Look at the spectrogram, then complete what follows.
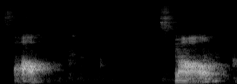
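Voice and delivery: small whispered then softly echoed; fading whisper. Shown as a demonstration. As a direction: let small fade to a whisper. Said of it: "starting small".

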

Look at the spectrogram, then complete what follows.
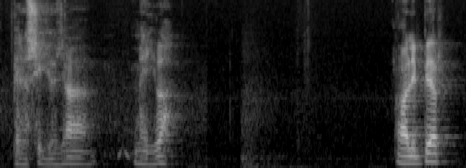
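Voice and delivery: very soft trailing mutter; barely audible evasive mumble; mumbled excuse. Acted. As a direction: slip the excuse out under your breath.

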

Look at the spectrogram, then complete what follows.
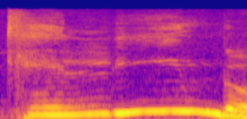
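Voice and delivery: high, very slow cooing "qué lindo"; fake praise. A parent's guest cooing slowly over an ugly baby. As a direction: coo it slowly, sweetly and insincerely. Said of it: "Y usted ve al niño y dice".

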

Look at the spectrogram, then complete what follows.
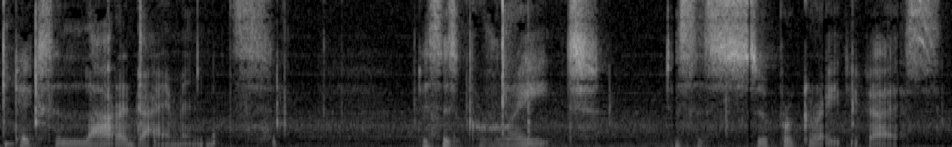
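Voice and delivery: hushed, delighted whisper; awed whisper. Real, not acted. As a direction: whisper like hoarding treasure. Whispering over diamonds.

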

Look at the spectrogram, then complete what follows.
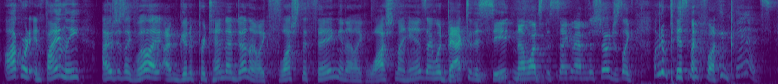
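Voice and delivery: usual speaking voice

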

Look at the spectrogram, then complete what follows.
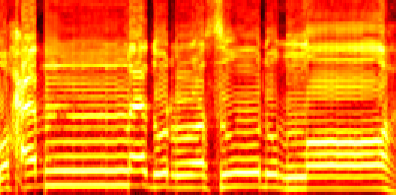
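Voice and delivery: মুহাম্মাদুর রাসূলুল্লাহ stretched slowly with doubled m; slow recitation. Shown as a demonstration. Teacher modelling the kalima for learners. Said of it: "অনেকেই ভুল করে".

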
